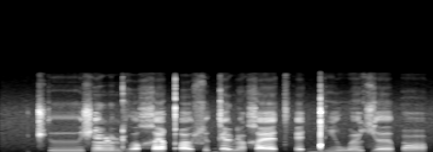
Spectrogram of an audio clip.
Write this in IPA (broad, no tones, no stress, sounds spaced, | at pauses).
t͡ʃʼ ɯː ʃ æ̃ ɭ ə̃ ɖʱ o χ ɛ qʼ o ɬ ɯ ɡ æ ɳ ə̃ χ æ t͡sʼ ɛ ɡ͡ǃ i w ə̃ ç əː p ɔ̃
